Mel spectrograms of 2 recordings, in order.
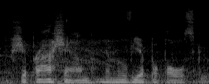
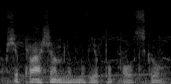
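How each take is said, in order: First: It is said with an American accent. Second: It is said with a native-like Polish accent. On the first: "I try to put a little bit more American accent on it" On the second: "I say it well enough that people actually don't believe me"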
